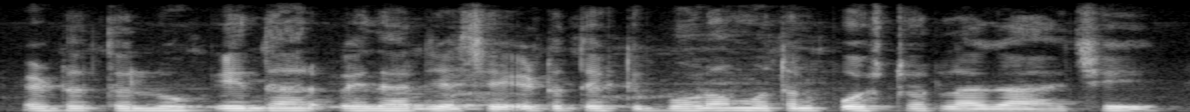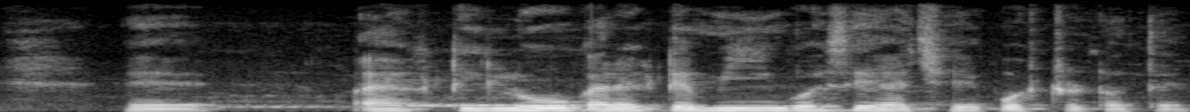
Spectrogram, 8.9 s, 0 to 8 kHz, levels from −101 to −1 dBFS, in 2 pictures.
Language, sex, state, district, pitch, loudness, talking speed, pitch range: Bengali, male, West Bengal, Malda, 140 Hz, -16 LUFS, 135 wpm, 130-145 Hz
